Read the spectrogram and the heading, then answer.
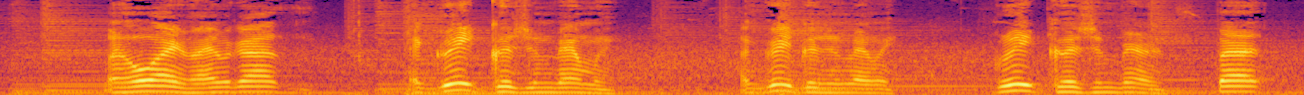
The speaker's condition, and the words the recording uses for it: Cerebral palsy. Okay? So please don't be confused by his manner.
